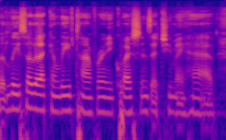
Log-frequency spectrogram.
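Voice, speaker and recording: Speaking at a very fast pace with a Southern US accent, a woman has a dark, mellow tone. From North Carolina. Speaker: school district administrator. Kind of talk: presentation to a public board meeting.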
